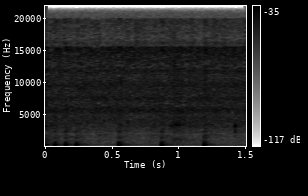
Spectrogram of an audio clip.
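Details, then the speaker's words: Califone 3670 cassette deck amp at low volume right after power-on: soft dull pops and grizzles from the speaker about three a second; cause not yet known, maybe more cleaning will help. Power-on popping. "And when I turn it on first, it does little pops and grizzles and stuff."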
